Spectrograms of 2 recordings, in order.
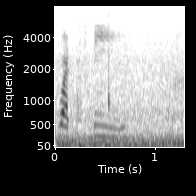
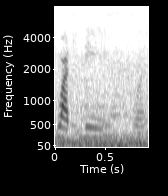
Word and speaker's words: หวัดดี: You can just say หวัดดี Oh, what D? So Yeah. you shorten it up a Yeah, little shorten bit. it. So from สวัสดีค่ะ to หวัดดี 2 syllables, easy.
